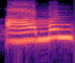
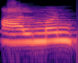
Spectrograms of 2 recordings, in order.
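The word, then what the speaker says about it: almond: एक वर्ड है आमन अब इसको बहुत सारे लोग आ आमंड पढ़ते हैं बहुत सारे लोग आलमंड पढ़ते हैं तो ये दोनों ही सही है इसको आलमंड भी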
